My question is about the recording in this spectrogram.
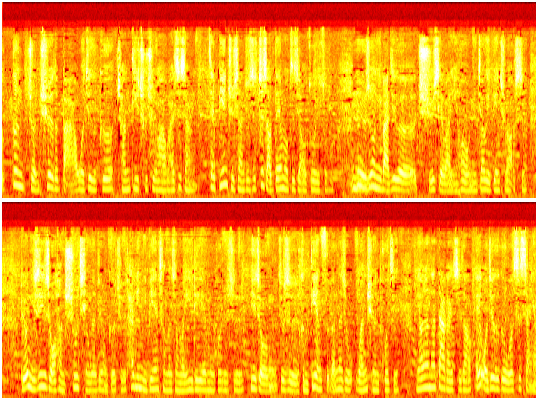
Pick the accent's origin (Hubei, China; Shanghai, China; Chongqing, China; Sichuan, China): Sichuan, China; Chengdu; also born or lived in Kangding; 其实我是康定省的，成都长大、哦、但是我的爸爸妈妈爷爷奶奶都是那里，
